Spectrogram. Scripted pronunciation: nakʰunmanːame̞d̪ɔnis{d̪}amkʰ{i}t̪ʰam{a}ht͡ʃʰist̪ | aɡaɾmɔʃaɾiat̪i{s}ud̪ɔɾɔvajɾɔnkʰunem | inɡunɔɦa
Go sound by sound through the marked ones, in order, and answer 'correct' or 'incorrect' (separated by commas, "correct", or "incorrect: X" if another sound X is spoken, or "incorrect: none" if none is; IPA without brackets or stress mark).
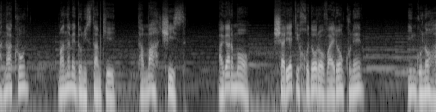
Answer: incorrect: t̪, correct, correct, incorrect: χ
